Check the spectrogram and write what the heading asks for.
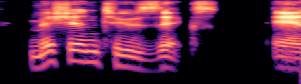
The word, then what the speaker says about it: Zyxx: And when we started considering this topic, the first podcast I thought of was a podcast called Mission to Zix. Yeah. And Zix is spelled ZYXX.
